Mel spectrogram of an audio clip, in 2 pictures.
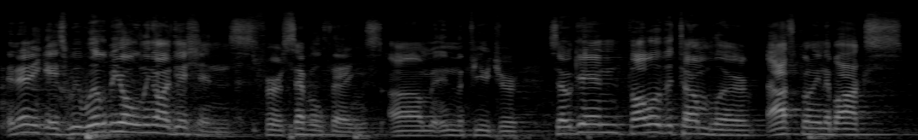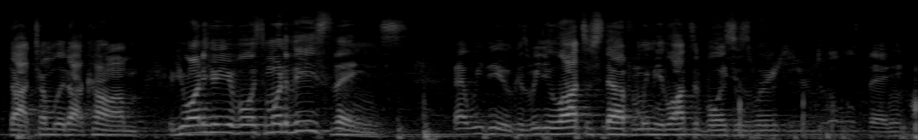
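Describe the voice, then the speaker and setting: A man's voice: on the high side, expressive, fairly quick. A man on a convention panel making informal announcements to the audience. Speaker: panelist and project spokesman. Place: convention panel room, indoors.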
